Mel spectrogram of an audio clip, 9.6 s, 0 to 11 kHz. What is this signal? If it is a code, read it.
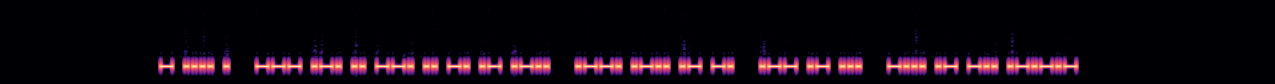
Morse code, heard as a keyed tone, about 40 wpm, 700 Hz. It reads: THE ORIGINAL PLAN WAS BAD.
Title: Sentences from Top 1000 Words - Review Part 6 - 40wpm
